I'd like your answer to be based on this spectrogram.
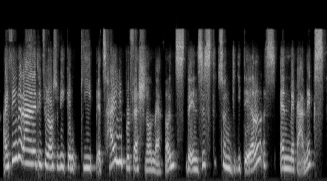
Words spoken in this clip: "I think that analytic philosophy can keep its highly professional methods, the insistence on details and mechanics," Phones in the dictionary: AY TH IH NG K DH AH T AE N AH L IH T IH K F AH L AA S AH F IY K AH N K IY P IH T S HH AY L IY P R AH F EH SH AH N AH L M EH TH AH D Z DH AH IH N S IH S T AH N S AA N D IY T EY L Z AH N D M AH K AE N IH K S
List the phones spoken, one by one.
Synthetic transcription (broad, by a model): AY TH IH NG K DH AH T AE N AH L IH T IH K F AH L AA S AH F IY K AH N K IY P IH T S HH AY L IY P R AH F EH SH AH N AH L M EH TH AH D S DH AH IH N S IH S T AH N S AA N D IY T EY L S AH N D M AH K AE N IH K S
